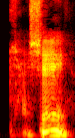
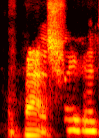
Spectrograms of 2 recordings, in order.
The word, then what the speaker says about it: cache: Cashache? That sounds so fancy. Just reading a question from the chat. I could be pronouncing it wrong. Do not do not. Cashache. Cash.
